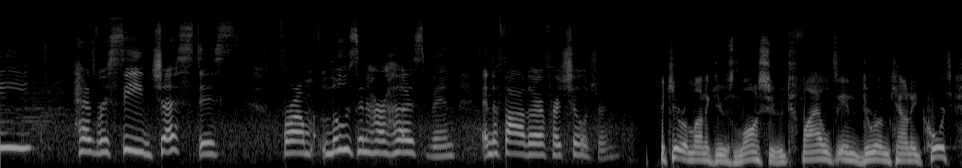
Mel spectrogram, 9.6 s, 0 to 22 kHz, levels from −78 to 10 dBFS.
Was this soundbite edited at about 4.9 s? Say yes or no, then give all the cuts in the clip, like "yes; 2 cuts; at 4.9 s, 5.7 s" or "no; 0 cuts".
yes; 1 cut; at 4.9 s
